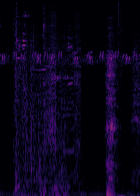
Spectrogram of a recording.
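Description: Crickets or grasshoppers chirp steadily in the background, a thin high-pitched trill running through the whole stretch of outdoor ambience, with a brief louder rustle near the end.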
